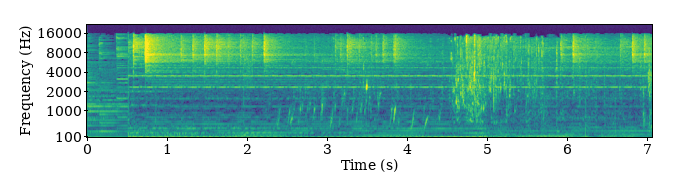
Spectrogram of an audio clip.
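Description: Water poured out in a steady, continuous stream, loud and close for about five seconds, then tapering into uneven splashing as the flow ends.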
